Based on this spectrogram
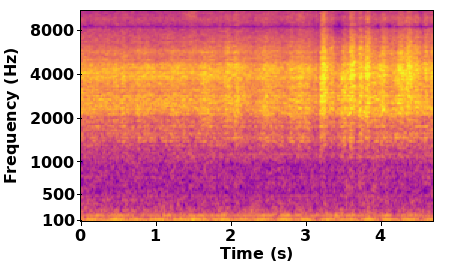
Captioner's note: #Rice cooker sound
